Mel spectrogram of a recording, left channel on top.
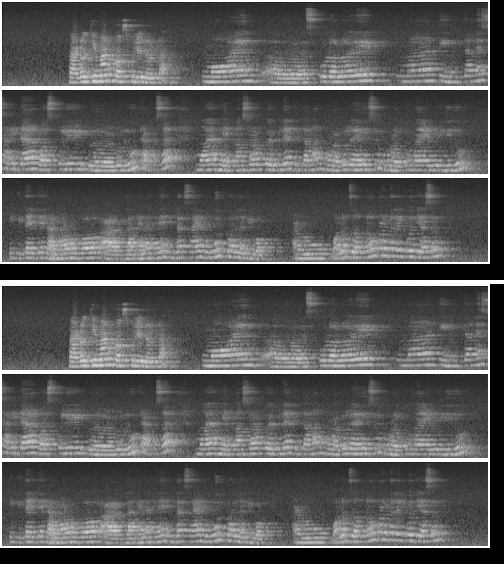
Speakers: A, on the right (about 70°); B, on the left (about 70°).
A: বাৰু কিমান গছ পুলি ল'লা?
B: মই স্কুললৈ তোমাৰ তিনটা নে চাৰিটা গছ পুলি ৰুলো তাৰ পিছত মই হেডমাষ্টাৰক কৈ পেলাই দুটামান ঘৰতো লৈ আহিছো ঘৰতো মই ৰুই দিলো। সেইকেইটা এতিয়া ডাঙৰ
A: অ
B: হ'ব আহ', লাহে - লাহে সেইবিলাক চাই বহুত ভাল লাগিব। আৰু অলপ যত্নও কৰিব লাগিব দিয়াচোন।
